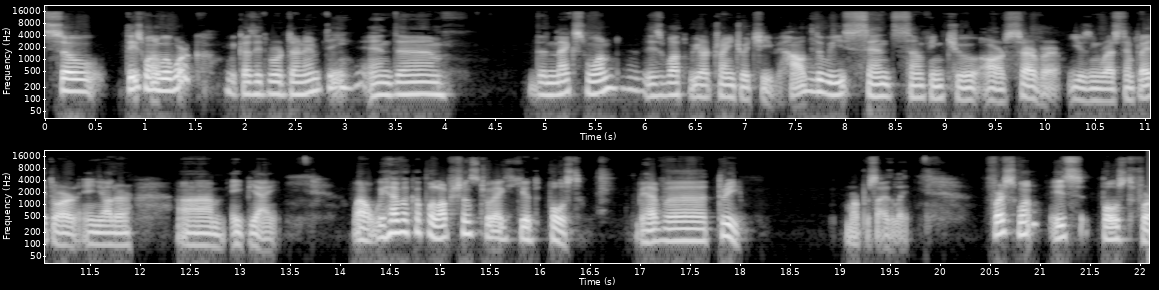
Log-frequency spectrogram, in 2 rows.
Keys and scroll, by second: 19.9 Return.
